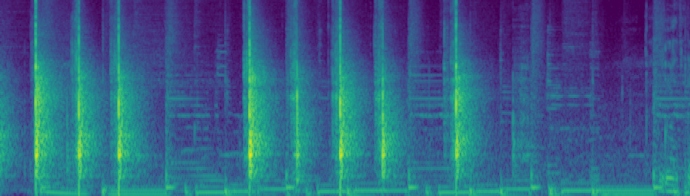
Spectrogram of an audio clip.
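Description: A knife chopping an onion into thin slices on a board, about ten crisp, sharp strikes in an uneven rhythm, close and clear, with a low background hum between cuts.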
